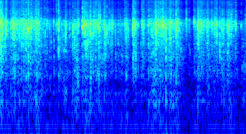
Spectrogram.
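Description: A plastic-wrapped Yu-Gi-Oh! magazine is handled and pulled at, steady close crinkling of the wrapper continuing throughout with no speech.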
